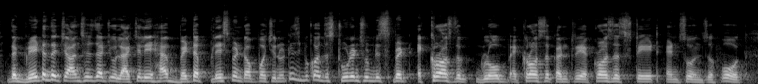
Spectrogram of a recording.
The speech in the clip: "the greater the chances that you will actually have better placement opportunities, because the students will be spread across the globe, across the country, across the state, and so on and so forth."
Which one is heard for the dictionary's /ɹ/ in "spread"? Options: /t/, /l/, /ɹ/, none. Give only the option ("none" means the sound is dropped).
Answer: none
